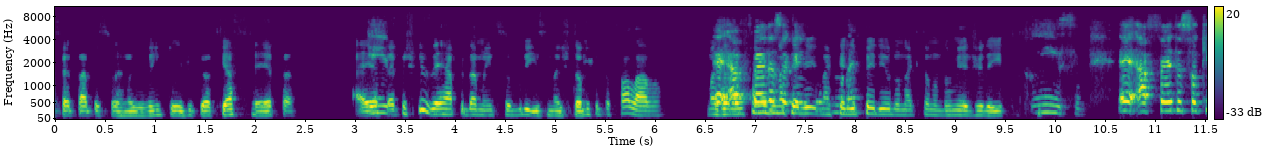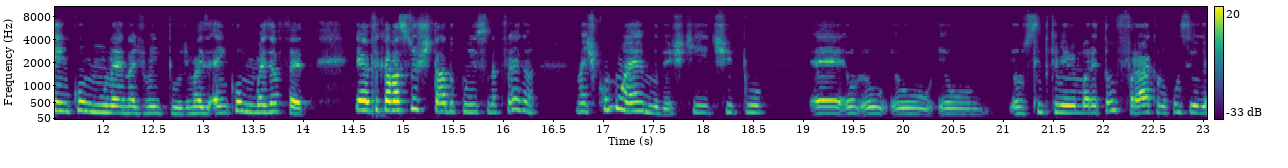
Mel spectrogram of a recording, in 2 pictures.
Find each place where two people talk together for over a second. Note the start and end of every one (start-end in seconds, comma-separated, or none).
6.6-8.1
